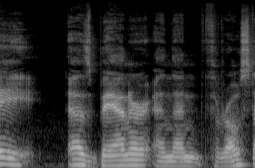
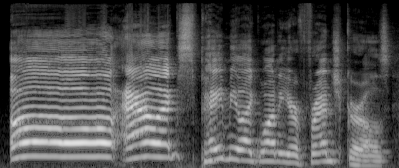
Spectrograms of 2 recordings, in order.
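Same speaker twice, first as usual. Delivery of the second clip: huge high wail easing into mock quote; mocking shout; 13 semitones higher, 13 dB louder, slower than usual. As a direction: cry out theatrically to tease him. Mockingly quotes the Super Chat.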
